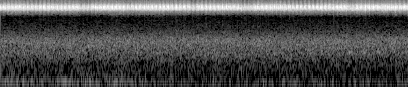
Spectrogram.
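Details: Chirping crickets, males stridulating with their wings, fill the air with a constant thin, high, buzzing trill, finely pulsed and nearly unchanging in loudness from start to finish.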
